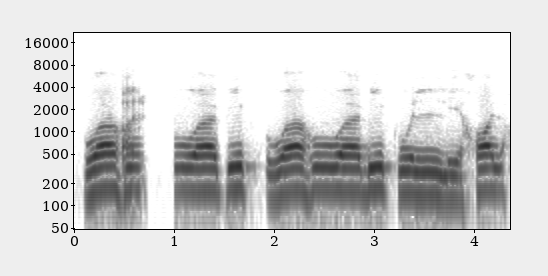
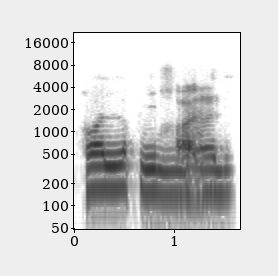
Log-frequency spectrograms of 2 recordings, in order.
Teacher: Dia makhraj huruf kha ni daripada halkum.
